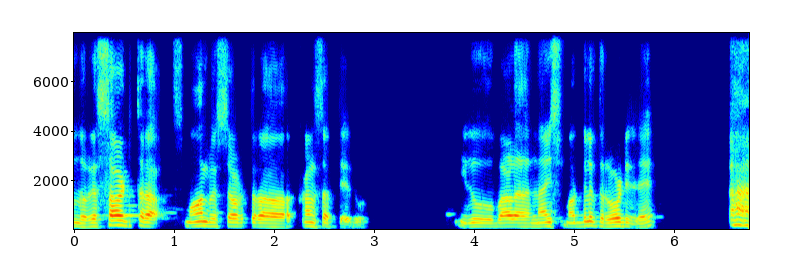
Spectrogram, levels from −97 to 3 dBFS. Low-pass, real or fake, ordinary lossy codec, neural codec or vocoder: none; fake; none; codec, 16 kHz, 4 kbps, X-Codec, HuBERT features, trained on general audio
